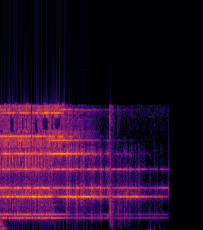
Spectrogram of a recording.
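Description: A ringing tone made of several steady high pitches, like a bell or phone ring, coming through an open microphone on a video call; it holds, then fades and cuts off suddenly shortly before the end, with a single click partway through.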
